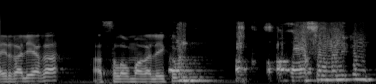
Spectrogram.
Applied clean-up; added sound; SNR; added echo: none; none; none; none.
